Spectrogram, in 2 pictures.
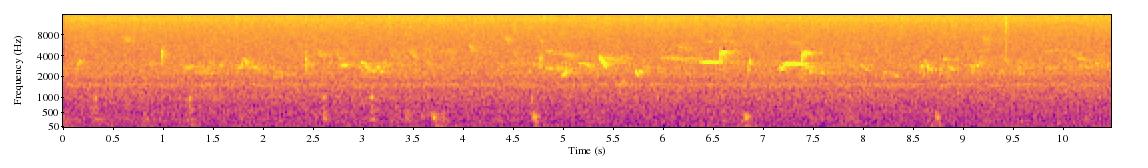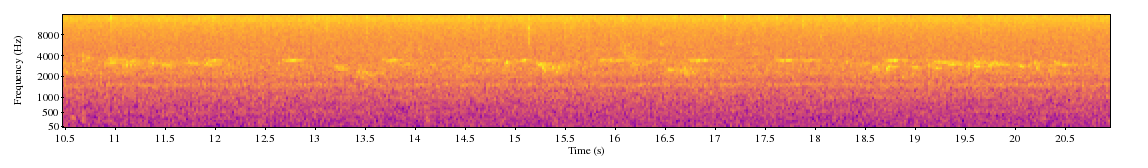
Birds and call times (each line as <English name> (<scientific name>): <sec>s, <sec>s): Chinspot Batis (Batis molitor): 6.6s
